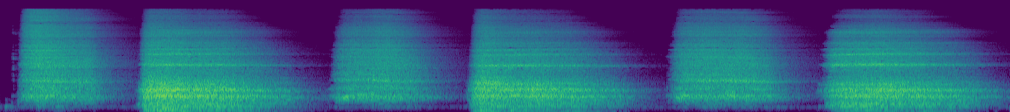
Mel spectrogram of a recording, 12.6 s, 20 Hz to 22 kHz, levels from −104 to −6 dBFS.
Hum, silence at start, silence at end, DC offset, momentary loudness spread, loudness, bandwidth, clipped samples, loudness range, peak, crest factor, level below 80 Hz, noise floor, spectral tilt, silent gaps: none; 0.25 s; 0.15 s; under 0.1%; 19 LU; -32 LUFS; 16.5 kHz; under 0.1%; 7 LU; -14 dBFS; 20 dB; -56 dBFS; -63 dBFS; -3 dB/octave; none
